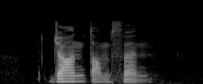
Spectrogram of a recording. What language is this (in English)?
English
